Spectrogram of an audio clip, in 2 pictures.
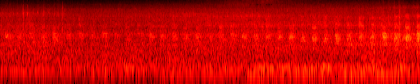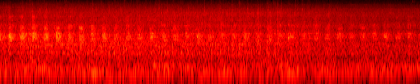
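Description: Model railway trains running on the layout's track, with a steady rhythmic beat of about three or four a second that swells to its loudest about halfway through as a train passes close, then eases off.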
